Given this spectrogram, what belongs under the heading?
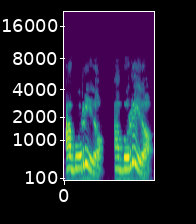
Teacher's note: A gente não fala esse D muito marcado. Ele deu a diquinha lá que a gente vai fazer ele mais leve.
